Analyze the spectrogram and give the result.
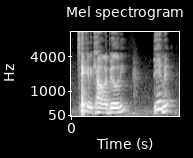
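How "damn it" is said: voice crack. Real, not acted. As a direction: voice cracks up high on the words. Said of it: "Just voice crack".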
